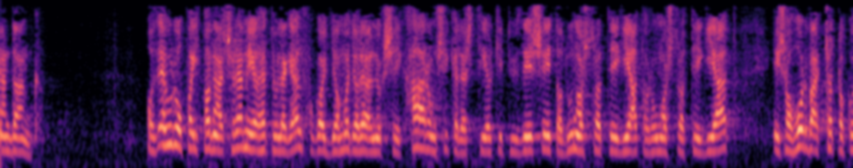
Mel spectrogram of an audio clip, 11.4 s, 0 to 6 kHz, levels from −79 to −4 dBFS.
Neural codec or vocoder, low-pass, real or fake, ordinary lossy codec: none; 5.4 kHz; real; MP3, 32 kbps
